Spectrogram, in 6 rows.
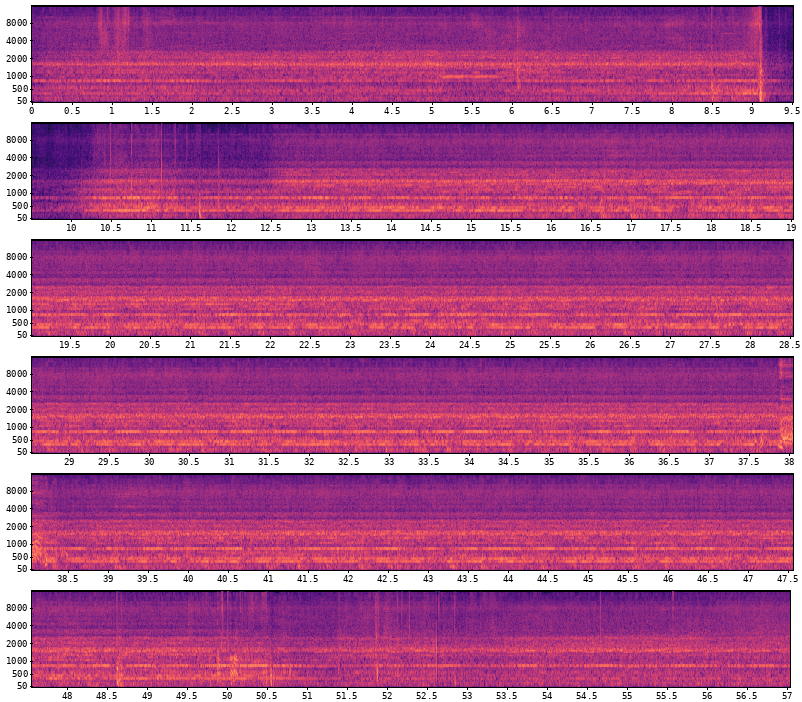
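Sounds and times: machine running with hum: 0.0s - 57.0s.

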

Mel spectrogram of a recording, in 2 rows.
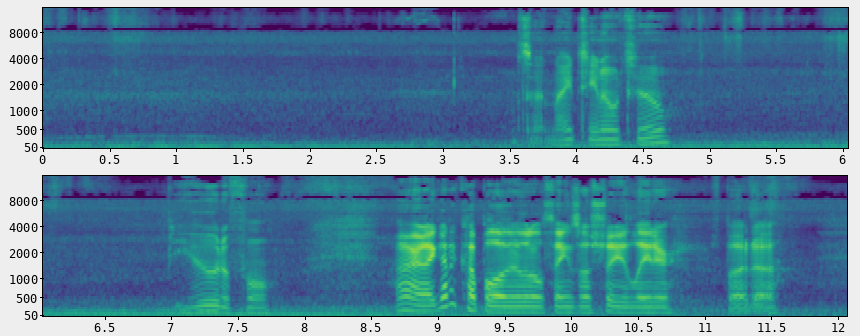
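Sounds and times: low engine drone: 0.0s - 12.0s.

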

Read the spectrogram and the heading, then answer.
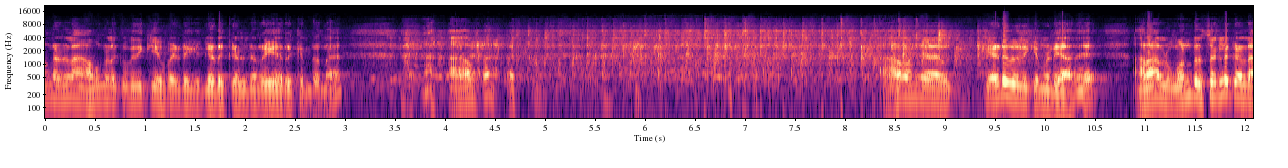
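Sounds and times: audience applause: 3.5s - 10.4s.

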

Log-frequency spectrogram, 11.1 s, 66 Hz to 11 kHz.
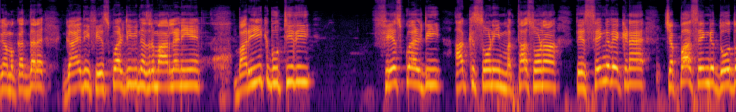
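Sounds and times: man speaking: 0.0s - 4.8s, 5.6s - 11.0s.

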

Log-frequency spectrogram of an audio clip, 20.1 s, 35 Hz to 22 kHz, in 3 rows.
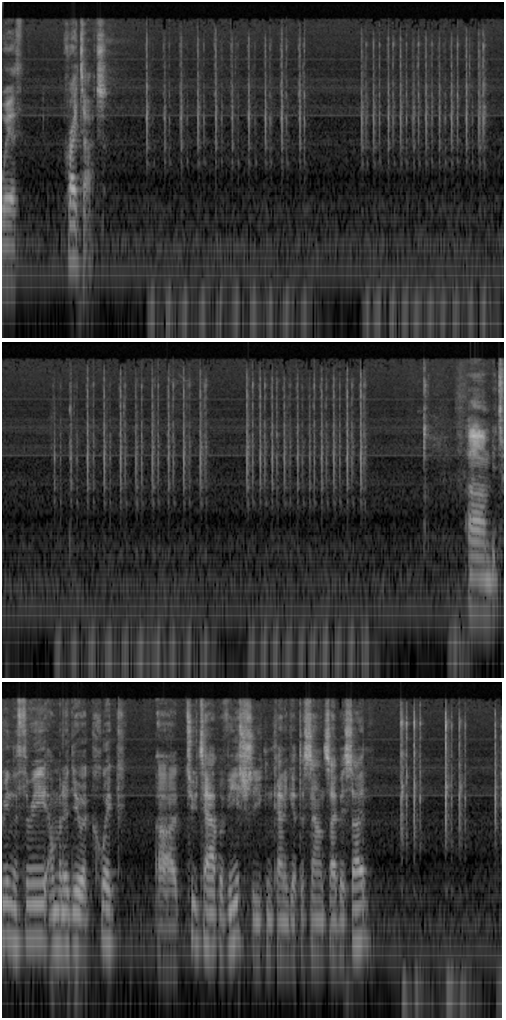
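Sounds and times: keyboard keystroke clacks: 4.8s - 6.5s, 7.4s - 11.6s.

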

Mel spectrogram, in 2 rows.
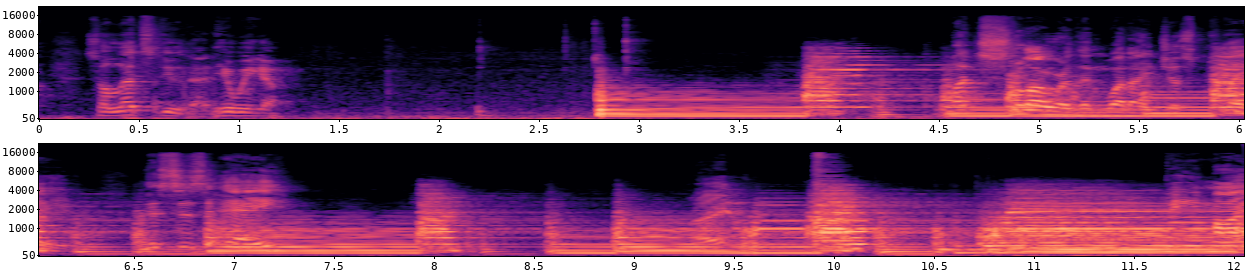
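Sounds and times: electric guitar chord ringing: 2.8s - 12.0s.

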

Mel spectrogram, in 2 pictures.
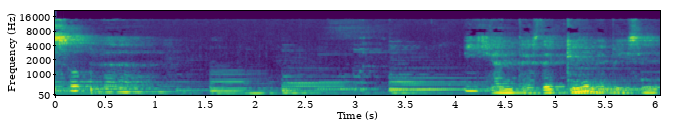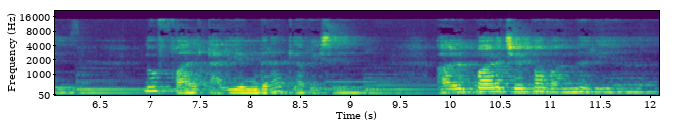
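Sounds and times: guitar chords ringing: 0.0s - 12.0s.

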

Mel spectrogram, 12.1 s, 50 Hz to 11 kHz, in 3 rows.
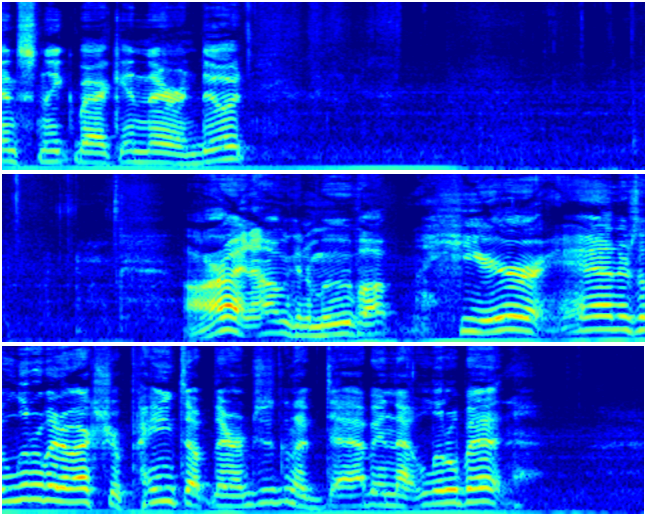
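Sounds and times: low steady hum: 0.0s - 12.0s
quiet hiss: 0.0s - 12.0s.

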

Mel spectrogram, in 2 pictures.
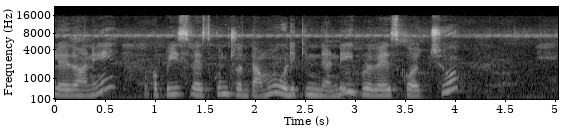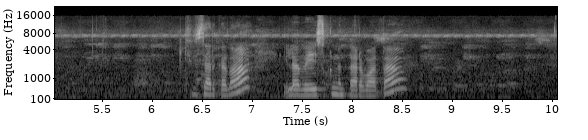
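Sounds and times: cricket trill: 0.0s - 10.0s.

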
